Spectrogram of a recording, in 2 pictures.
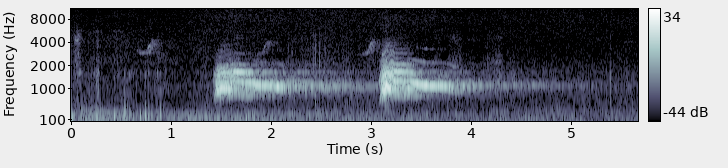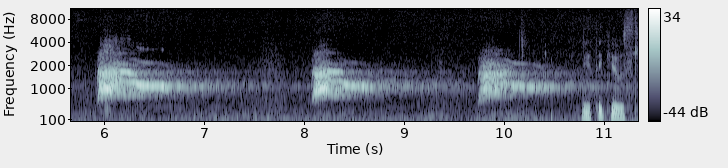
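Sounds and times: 
female fox barking: 0:01.4 - 0:04.8, 0:05.9 - 0:11.0
speech: 0:10.8 - 0:11.3.

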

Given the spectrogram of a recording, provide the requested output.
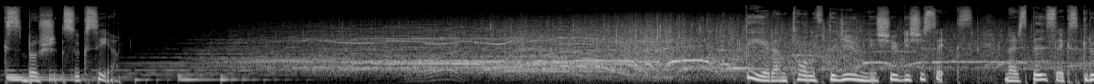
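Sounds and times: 
speech: 0:00.1 - 0:01.4, 0:07.5 - 0:10.9
brief musical or tonal opening: 0:00.4 - 0:05.1
large crowd of employees cheering and whooping in Texas: 0:01.9 - 0:10.9
scattered clapping: 0:02.6 - 0:10.9.

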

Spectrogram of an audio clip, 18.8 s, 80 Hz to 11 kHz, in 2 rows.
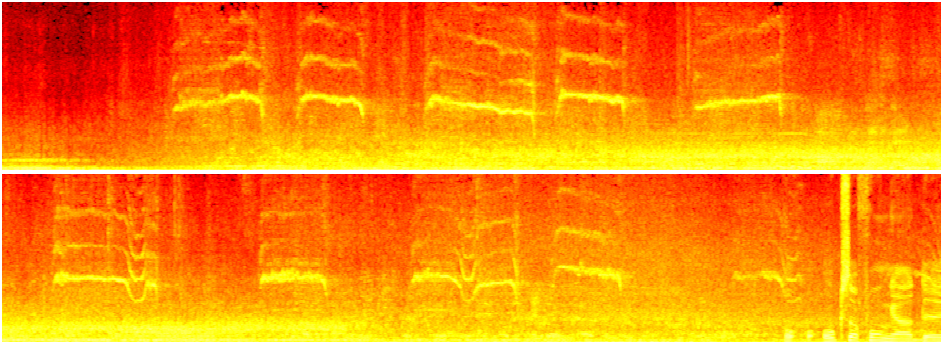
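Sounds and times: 
constant loud rumble of city noise: 0:00.0 - 0:18.7
train passing: 0:00.8 - 0:18.6
Japanese bulbul calling: 0:01.6 - 0:08.4, 0:09.7 - 0:16.0, 0:16.6 - 0:17.7
speech: 0:17.6 - 0:18.7.

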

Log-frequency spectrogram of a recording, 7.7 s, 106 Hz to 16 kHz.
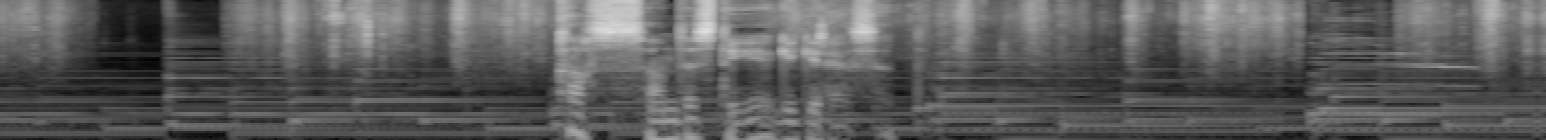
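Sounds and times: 
speech: 0:02.9 - 0:04.9
cat meowing outside a tent: 0:06.6 - 0:07.7.

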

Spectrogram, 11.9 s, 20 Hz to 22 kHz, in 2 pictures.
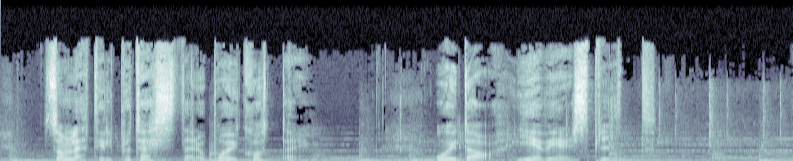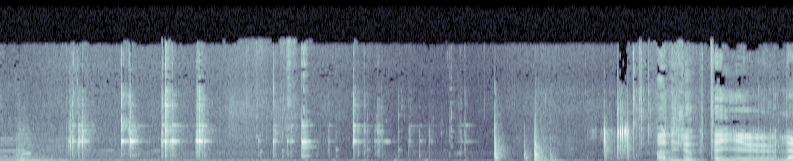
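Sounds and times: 
speech: 0:00.4 - 0:05.0, 0:10.9 - 0:11.8
glasses clinking in a toast: 0:06.2 - 0:10.9.

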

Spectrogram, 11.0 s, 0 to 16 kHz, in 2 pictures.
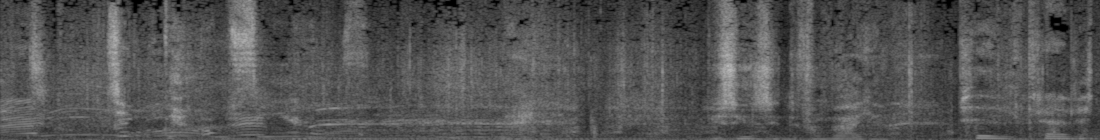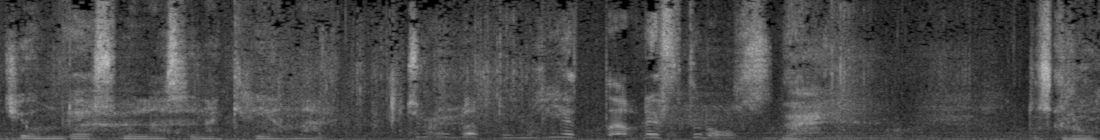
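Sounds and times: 
steady low rumble: 0:00.4 - 0:10.9
horses ridden by soldiers neighing and whinnying: 0:00.8 - 0:03.5
speech: 0:03.6 - 0:09.9, 0:10.7 - 0:10.9.

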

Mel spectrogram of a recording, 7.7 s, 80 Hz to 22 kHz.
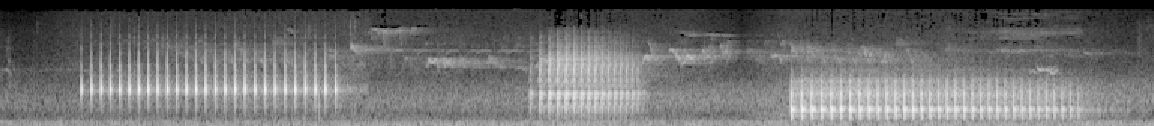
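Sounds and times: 
woodpecker drumming in a forest: 0:00.5 - 0:02.5, 0:03.5 - 0:04.4, 0:05.2 - 0:07.4
short harsh woodpecker call: 0:00.5 - 0:07.4.

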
